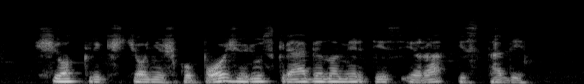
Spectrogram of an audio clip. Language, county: Lithuanian, Panevėžys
